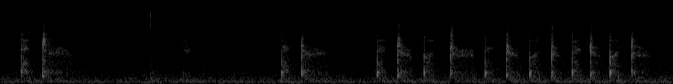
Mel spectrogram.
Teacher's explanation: with the D's and the t's they technically still stops but my tongue Taps against the back of my teeth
